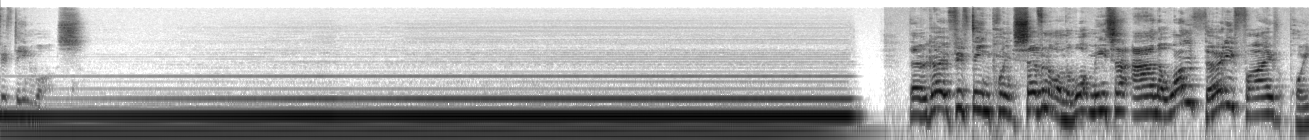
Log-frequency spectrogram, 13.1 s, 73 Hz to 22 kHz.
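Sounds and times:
steady sine test tone: 0.0s - 8.8s.

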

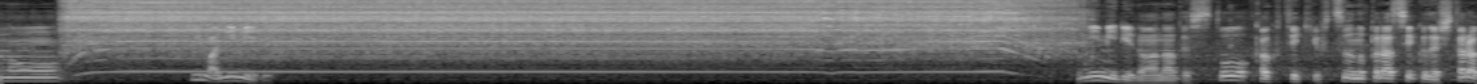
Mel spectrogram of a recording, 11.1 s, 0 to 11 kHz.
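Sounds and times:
small drill drilling plastic: 0.4s - 8.4s.

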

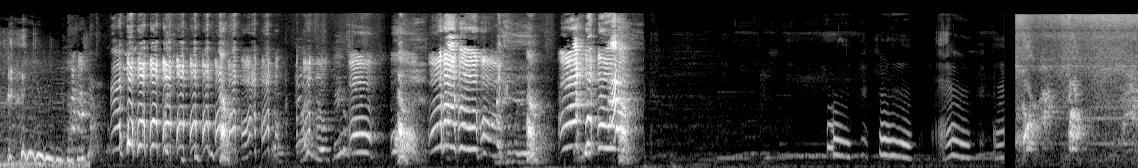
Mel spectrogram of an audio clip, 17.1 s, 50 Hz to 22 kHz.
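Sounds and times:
toddler laughing: 0.4s - 9.4s.

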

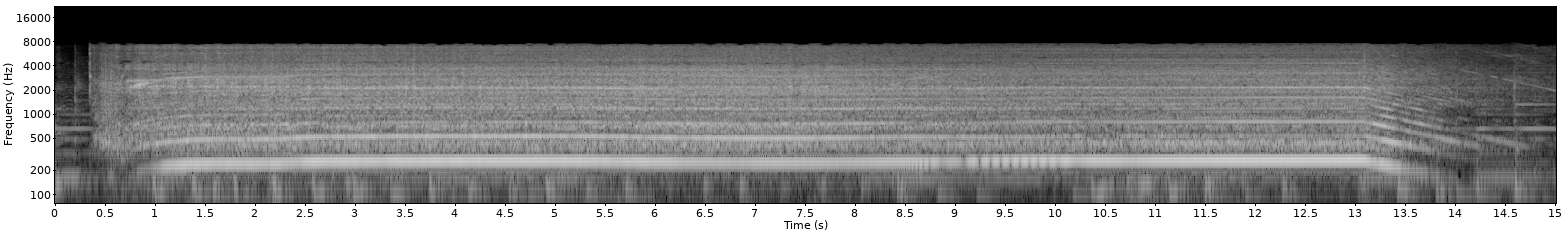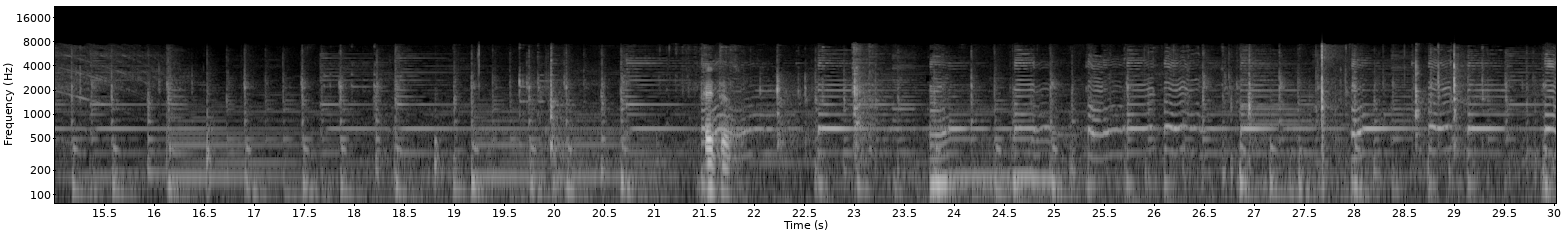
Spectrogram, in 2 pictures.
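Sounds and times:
mixer grinder motor whine: 0.3s - 15.8s.

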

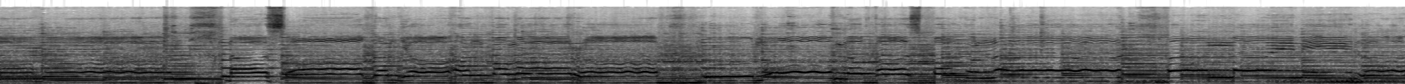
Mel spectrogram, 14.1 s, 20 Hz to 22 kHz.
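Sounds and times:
instrumental chords and bass: 0.0s - 14.0s
person singing a hymn with vibrato: 0.0s - 14.0s.

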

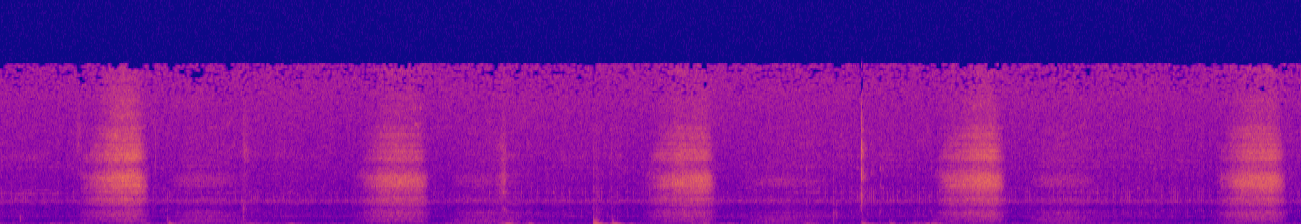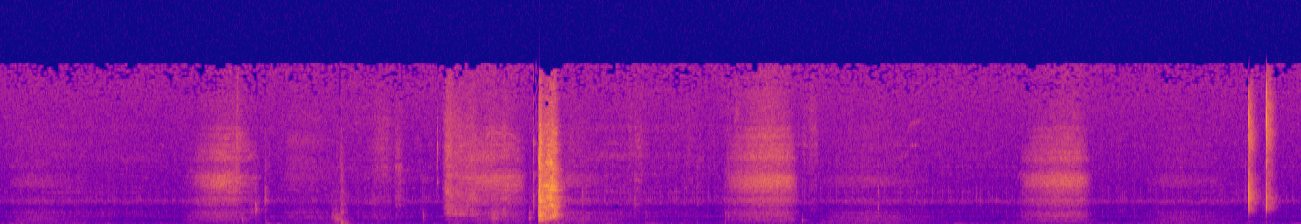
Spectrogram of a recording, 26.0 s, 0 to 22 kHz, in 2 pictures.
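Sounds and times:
slow breathing: 0.8s - 2.8s, 3.5s - 5.5s, 6.4s - 8.4s, 9.3s - 11.4s, 12.2s - 14.2s, 20.2s - 22.4s.

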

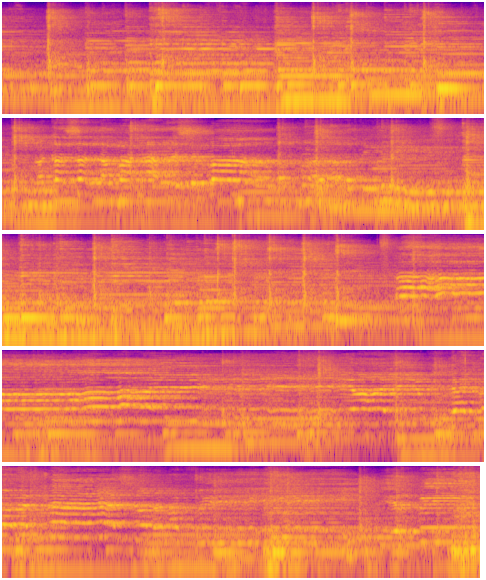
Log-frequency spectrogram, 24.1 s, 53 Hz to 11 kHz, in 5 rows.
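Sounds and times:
flamenco singer: 0.0s - 24.0s
person singing: 13.4s - 24.0s.

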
